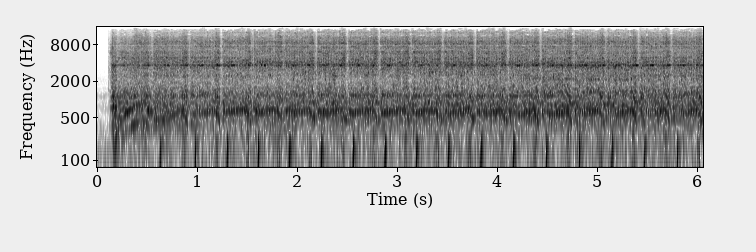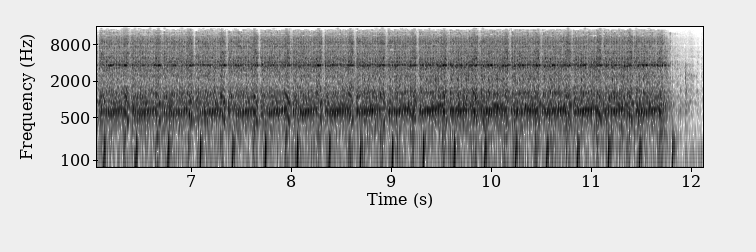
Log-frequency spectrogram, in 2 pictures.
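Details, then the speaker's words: Go-kart with Tecumseh 135 industrial/commercial engine (from a lawn mower), spark plug reconnected: steady starter cranking, about three even compression pulses a second for ten seconds, never catches; cranks but won't start. "sounds like it's trying a bit but remember it says a tumy so it's a 135 industrial commercial"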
